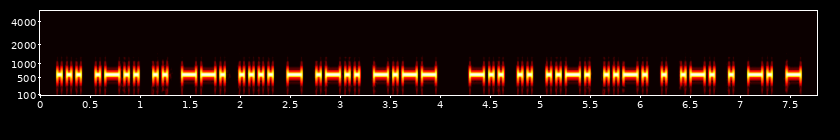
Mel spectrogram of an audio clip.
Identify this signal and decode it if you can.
Morse code, heard as a keyed tone, about 25 wpm, 600 Hz. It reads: SLIGHTLY DIFFERENT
